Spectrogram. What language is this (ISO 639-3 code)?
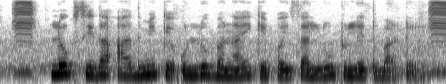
bho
